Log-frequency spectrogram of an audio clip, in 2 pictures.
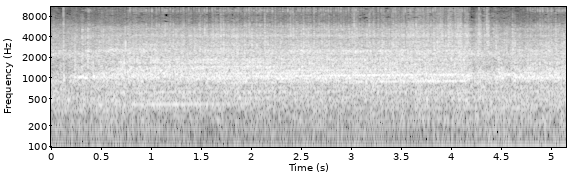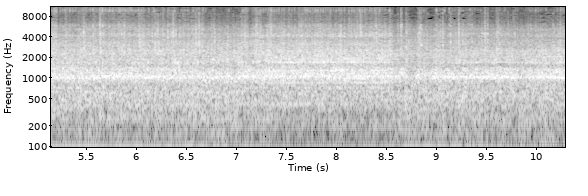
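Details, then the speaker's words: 1966 Volkswagen with a used transmission, road test in fourth gear at high altitude in mountains: thin constant whine riding over road drone at cruise; ring and pinion gear noise in the transaxle. "it's got a little ring and pinion noise there fourth gear is a little you hear that"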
